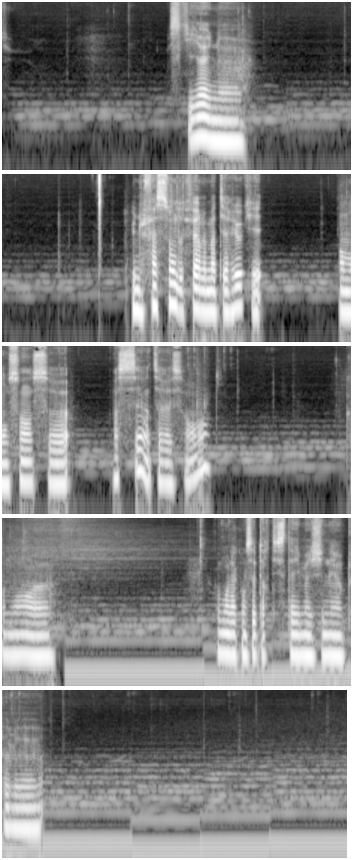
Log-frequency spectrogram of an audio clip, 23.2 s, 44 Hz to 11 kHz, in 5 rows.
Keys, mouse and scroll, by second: 1.3 r, 3.1 r, 6.2 middle click, 7.0 KP_0, 13.1 middle click, 13.7-15.2 scroll up 11, 14.0 shift+middle click, 14.6 middle click, 15.2 middle click, 15.5 scroll up 1, 15.7 middle click, 16.4 r, 17.0 g, 17.7 r, 18.2 g, 19.4 KP_0.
